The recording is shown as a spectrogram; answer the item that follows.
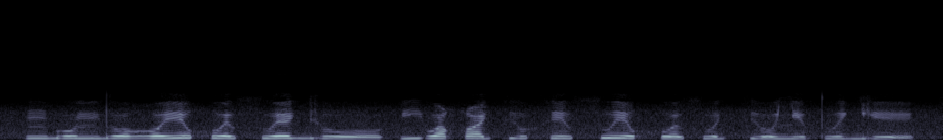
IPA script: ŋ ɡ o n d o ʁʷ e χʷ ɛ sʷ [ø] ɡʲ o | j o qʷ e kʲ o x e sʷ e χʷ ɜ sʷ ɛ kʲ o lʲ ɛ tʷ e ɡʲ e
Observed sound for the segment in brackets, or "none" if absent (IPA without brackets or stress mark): ɛ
